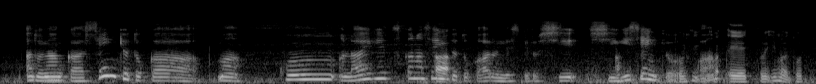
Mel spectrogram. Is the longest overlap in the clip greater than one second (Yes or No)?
No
